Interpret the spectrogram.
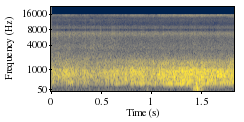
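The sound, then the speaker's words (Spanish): Heavy rain hisses steadily through a stormy scene, with a low, muffled rumble of thunder swelling briefly near the end. No voices. “El gran fuego está ahí, como esperándonos, tan tranquilo bajo su tormenta.”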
